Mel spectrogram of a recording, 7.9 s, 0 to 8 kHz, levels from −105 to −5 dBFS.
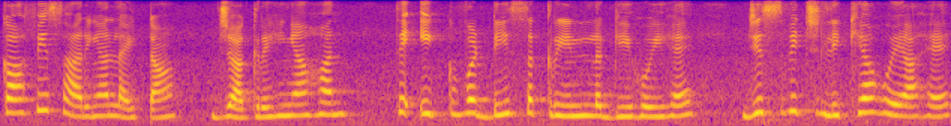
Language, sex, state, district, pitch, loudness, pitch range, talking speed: Punjabi, female, Punjab, Kapurthala, 260 Hz, -17 LUFS, 235-310 Hz, 135 wpm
